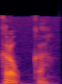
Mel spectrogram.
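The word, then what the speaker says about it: Kråka: And that's spelled K-R-A with a little O over the A. K-A, Kroka.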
